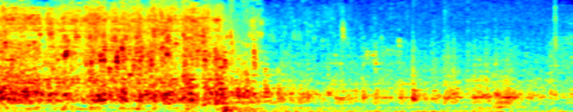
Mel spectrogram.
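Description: Running tap water pours steadily over a makeup brush held head-down for rinsing, loud at first and then easing into a thinner splashing stream.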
